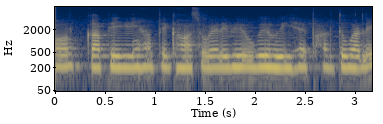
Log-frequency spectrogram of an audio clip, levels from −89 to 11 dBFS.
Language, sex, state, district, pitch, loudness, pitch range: Hindi, female, Bihar, West Champaran, 205 Hz, -16 LUFS, 200-210 Hz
